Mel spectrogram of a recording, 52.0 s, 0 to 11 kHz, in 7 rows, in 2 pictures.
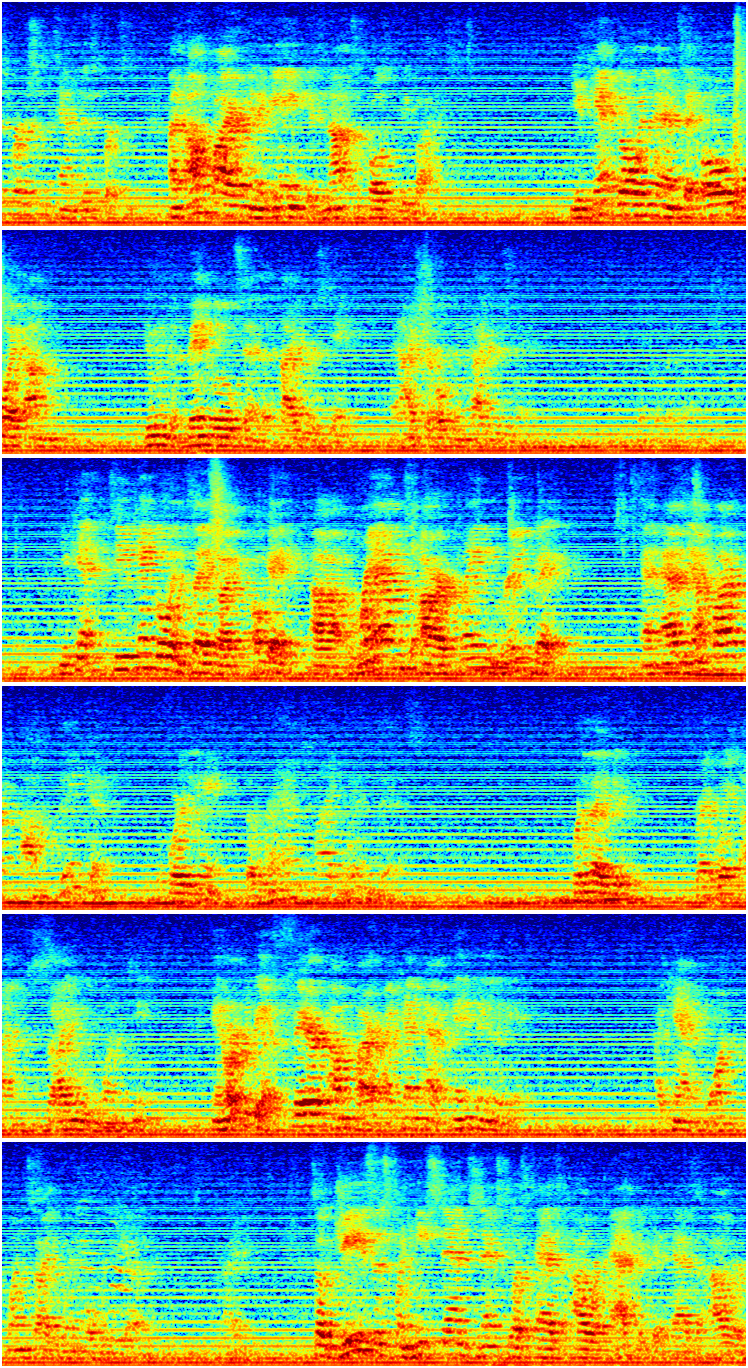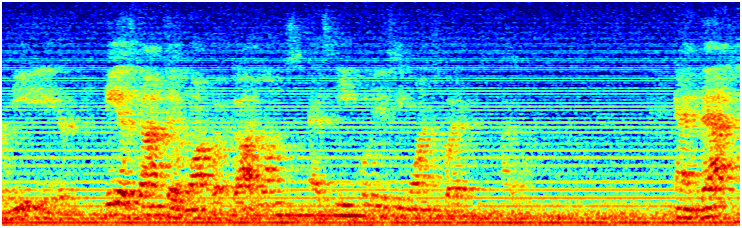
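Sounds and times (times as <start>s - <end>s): electrical mains hum: 0.0s - 52.0s
faint man's voice: 8.9s - 12.8s, 15.5s - 26.5s, 27.9s - 35.0s, 36.3s - 38.8s, 40.4s - 50.0s.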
